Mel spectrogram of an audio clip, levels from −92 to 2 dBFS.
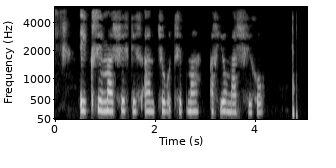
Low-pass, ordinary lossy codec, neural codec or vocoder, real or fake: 5.4 kHz; MP3, 32 kbps; codec, 16 kHz in and 24 kHz out, 1 kbps, XY-Tokenizer; fake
